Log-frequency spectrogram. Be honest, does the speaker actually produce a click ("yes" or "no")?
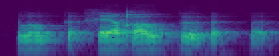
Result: no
